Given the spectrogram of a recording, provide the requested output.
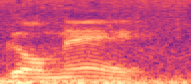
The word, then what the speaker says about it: Gomez: And it's not Gomez. It's spelled Gomez, but it's pronounced Gourmet.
